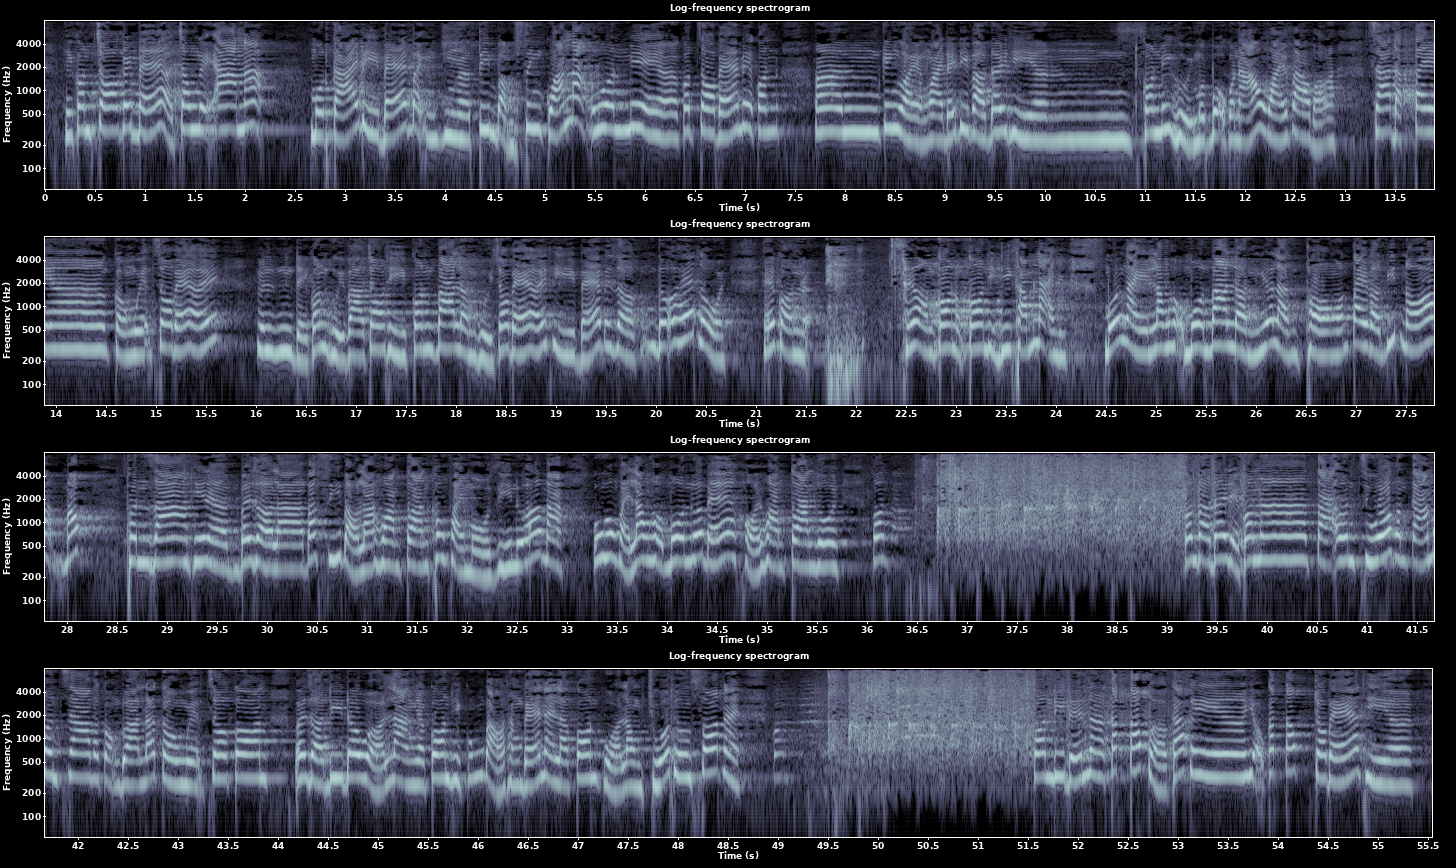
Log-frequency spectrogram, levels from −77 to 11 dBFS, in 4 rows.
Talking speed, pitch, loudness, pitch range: 210 wpm, 300 Hz, -13 LUFS, 265-325 Hz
